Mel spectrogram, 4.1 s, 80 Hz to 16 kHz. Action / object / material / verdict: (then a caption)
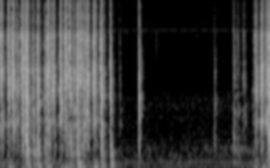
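tap / mechanical keyboard with plastic keycaps / plastic / none. Fast fingertip typing on a black Razer BlackWidow mechanical keyboard with plastic keycaps on clicky green switches produces rapid, bright clicky keystrokes. A dense burst of typing runs for about 1.7 seconds, then a near-silent pause holds only a couple of isolated clicks before typing resumes at the end.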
